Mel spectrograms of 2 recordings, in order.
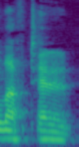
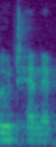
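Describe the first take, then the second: First: The word has the British pronunciation. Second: The word has the American pronunciation. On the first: This is the form the speaker should use. "As a Canadian, I should be saying lieutenant" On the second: This is the form picked up from American television. "I grew up saying lieutenant because I watched G I. Joe"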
